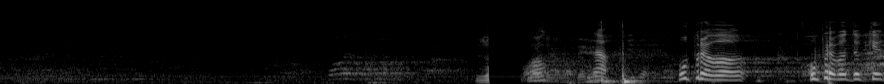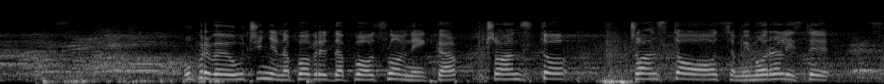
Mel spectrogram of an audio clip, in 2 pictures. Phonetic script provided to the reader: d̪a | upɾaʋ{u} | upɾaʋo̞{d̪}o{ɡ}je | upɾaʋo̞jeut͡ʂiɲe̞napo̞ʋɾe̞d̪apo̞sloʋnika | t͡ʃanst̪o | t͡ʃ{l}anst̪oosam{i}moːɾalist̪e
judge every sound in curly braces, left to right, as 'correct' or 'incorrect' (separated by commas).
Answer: incorrect, correct, incorrect, correct, correct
